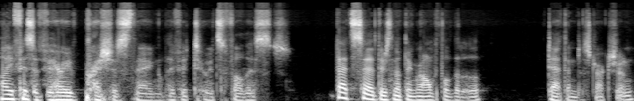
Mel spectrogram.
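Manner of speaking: unnerving, unsettling delivery with laughter. Voicing a character whose words are called unnerving: unnerving laughing delivery. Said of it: "saying that in a very unnerving way".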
